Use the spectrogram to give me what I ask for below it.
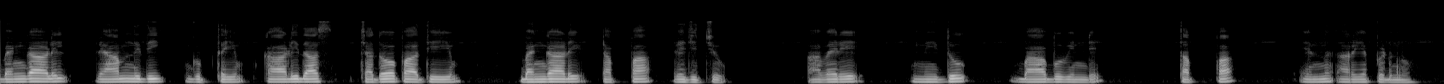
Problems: background sounds at intervals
